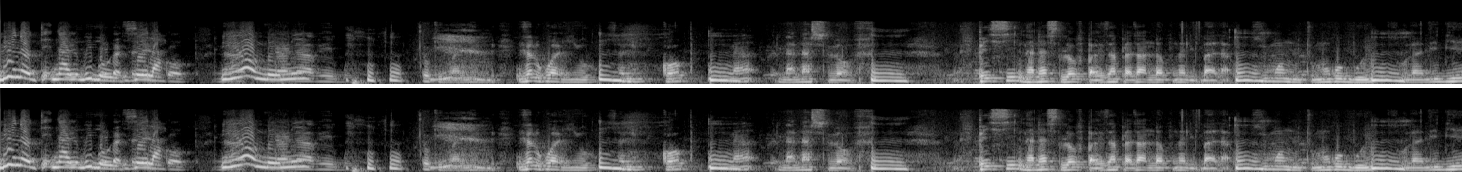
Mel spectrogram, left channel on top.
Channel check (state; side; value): identical; both; correlation 1.00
